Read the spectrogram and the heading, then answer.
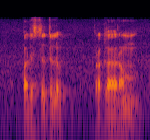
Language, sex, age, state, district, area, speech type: Telugu, male, 45-60, Andhra Pradesh, N T Rama Rao, urban, spontaneous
